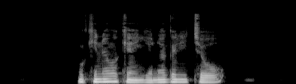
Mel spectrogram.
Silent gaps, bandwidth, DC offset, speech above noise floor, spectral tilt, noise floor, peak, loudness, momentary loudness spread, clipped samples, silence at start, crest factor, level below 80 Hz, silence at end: none; 11.5 kHz; under 0.1%; 63 dB; -8 dB/octave; -80 dBFS; -2 dBFS; -18 LUFS; 10 LU; under 0.1%; 0.8 s; 16 dB; -44 dBFS; 0.75 s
